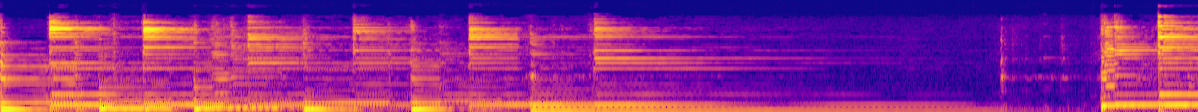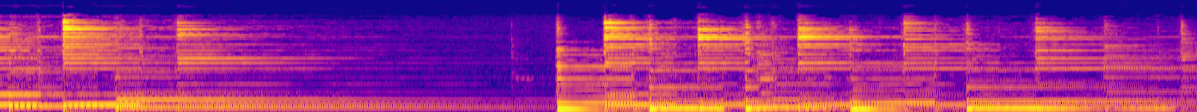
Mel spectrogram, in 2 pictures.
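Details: Acoustic guitar music plays throughout, plucked and strummed phrases with pauses between them; no animal sound is heard.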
